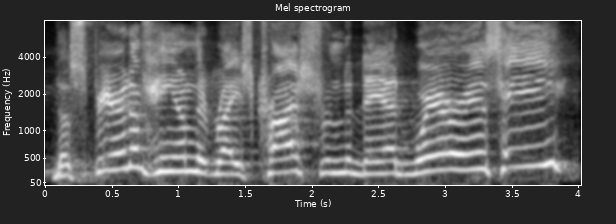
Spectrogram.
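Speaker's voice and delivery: high, fervent preaching building to shouts; full-force preaching. Real, not acted. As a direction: preach it boldly, high and driving.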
